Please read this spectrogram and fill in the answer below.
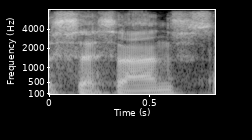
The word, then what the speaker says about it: Saisons: The Saisons.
